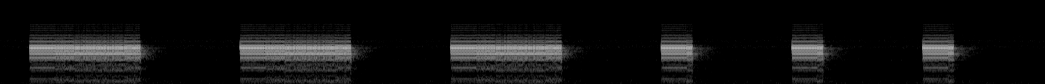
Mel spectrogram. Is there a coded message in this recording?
Yes: Emergency Alert System (SAME) tones (header bursts, then end-of-message bursts) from 0.3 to 9.5 s, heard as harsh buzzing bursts, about 520.83 baud.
